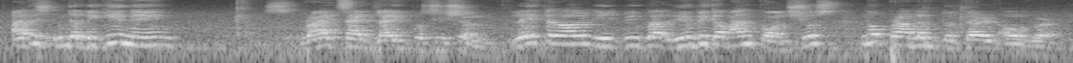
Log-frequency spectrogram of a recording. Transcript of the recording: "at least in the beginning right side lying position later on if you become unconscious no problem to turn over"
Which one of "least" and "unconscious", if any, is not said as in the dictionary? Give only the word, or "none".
least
